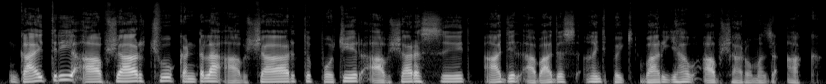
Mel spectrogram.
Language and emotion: Kashmiri, neutral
